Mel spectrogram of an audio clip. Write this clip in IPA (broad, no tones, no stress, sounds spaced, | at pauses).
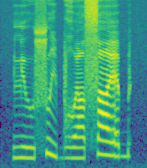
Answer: lʲ u sʷ i b ʁʷ ɛ sˤ ɛ b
